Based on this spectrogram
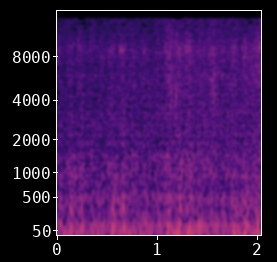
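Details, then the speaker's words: Chevy Cobalt with a wiring harness fire-damaged during welding, ECM and BCM replaced: lumpy, unevenly pulsing idle with a misfire, possibly from limp mode. Codes show CKP system not learned and minimum throttle position not learned. "Definitely not happy. Now you hear that misfire, that could be because it's in limp mode."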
